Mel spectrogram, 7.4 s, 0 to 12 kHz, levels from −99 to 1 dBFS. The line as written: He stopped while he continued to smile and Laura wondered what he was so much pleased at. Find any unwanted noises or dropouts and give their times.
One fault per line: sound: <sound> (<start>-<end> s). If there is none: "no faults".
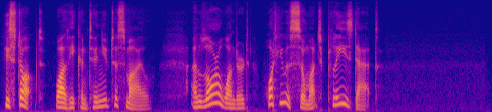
no faults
